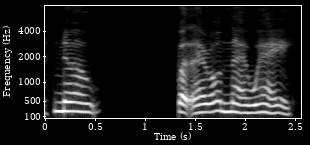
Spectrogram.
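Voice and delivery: sobbing. A narrator's reading. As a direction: push it out through a sob. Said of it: "A sob escaped her lips".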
